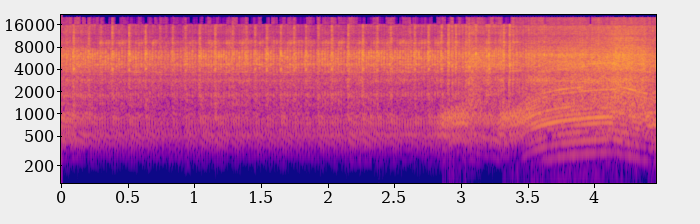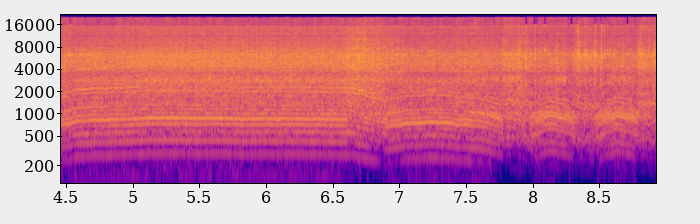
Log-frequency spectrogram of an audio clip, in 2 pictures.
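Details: Husqvarna 128LD trimmer on a newly fitted Hipa replacement carburetor: it screams at a high steady pitch that wavers and dips between throttle blips; the high-speed mixture needs a small adjustment.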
